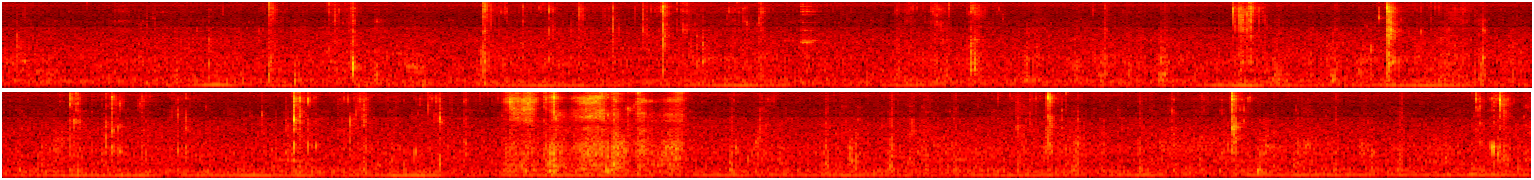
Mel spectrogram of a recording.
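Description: Close-miked chewing and biting of a mouthful of rice with fried green beans and potato, with scattered sharp mouth clicks and a denser patch of chewing noise about two-thirds of the way through. A low steady hum runs underneath.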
